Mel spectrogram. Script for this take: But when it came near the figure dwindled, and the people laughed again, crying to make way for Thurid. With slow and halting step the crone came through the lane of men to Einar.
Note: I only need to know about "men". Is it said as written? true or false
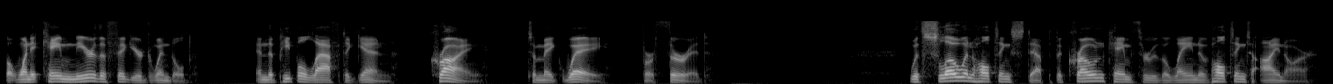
false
